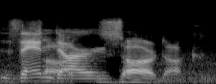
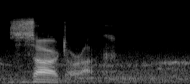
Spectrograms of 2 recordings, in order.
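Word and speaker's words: Xardorok: spoken to my father whose name Jeff can't pronounce because zandar zardock something golf ball that's not true his name is Zar dorock x-a-r-d-o-r-o-ks it says deep Dora has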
